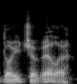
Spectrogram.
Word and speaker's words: Deutsche: long time to actually realize that this is pronounced Deutsche.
